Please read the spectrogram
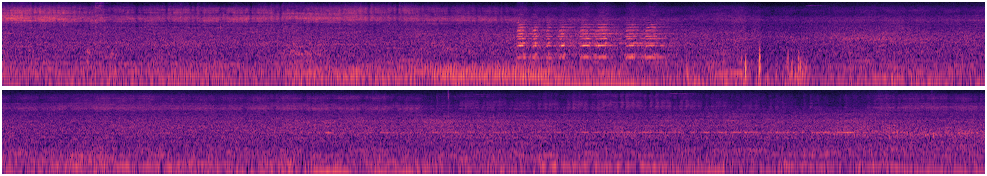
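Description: Steady road traffic and engine noise. About six seconds in, a vehicle horn sounds one steady note for about two seconds, followed shortly by two sharp clicks.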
